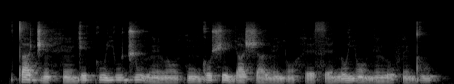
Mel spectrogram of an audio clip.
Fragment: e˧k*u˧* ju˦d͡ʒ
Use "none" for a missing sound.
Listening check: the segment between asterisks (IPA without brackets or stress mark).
u˧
